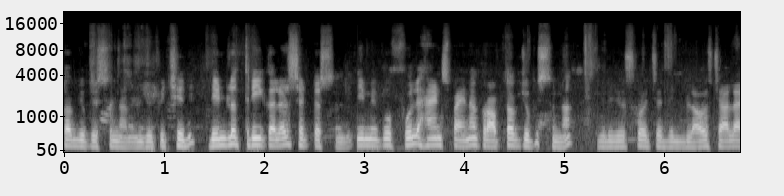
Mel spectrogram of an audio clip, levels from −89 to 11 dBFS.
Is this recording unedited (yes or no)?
no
